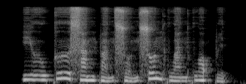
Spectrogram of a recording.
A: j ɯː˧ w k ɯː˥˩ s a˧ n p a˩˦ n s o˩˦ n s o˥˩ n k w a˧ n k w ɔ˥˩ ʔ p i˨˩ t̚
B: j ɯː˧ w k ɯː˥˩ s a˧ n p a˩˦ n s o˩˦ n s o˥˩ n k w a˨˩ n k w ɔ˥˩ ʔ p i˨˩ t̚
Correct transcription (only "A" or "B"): A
